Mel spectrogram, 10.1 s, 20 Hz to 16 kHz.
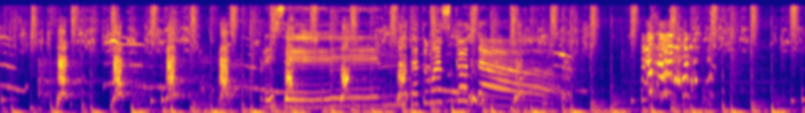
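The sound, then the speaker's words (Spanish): A playful four-year-old female boxer dog barks repeatedly, short sharp barks mixed with drawn-out whining yelps and growly vocalizing, continuing steadily for about ten seconds. “Es una perrita de raza boxer, tiene 4 años y es muy juguetona.”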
